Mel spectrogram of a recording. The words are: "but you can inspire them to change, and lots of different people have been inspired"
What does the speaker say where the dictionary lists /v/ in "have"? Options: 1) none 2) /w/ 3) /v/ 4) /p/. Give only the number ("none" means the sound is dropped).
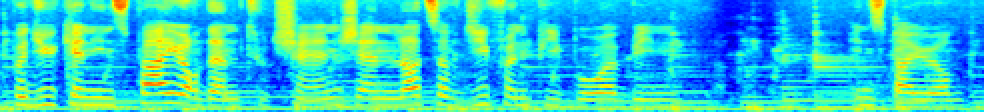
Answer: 3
